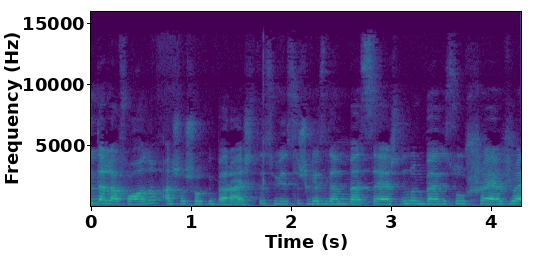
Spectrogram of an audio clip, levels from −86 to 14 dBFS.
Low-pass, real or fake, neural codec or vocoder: 14.4 kHz; real; none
